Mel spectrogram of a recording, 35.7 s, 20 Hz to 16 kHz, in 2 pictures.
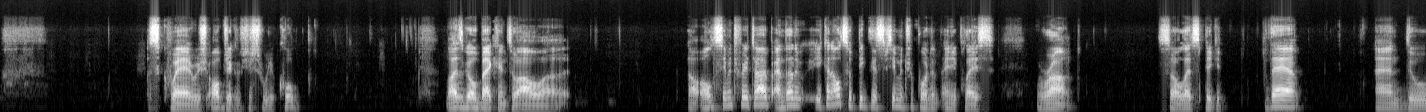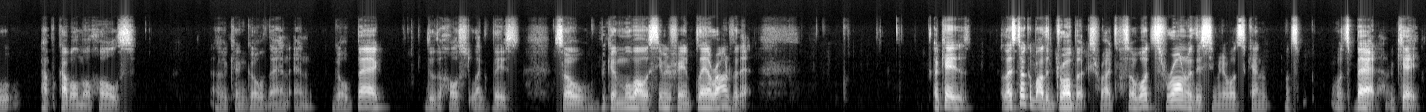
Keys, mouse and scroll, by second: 2.7 alt+click, 2.8 alt+right click, 3.0 alt+click, 4.0 s, 5.2-10.2 drag, 12.1 click, 15.3 click, 16.0 alt+middle click, 16.3 alt+right click, 16.9 alt+middle click, 18.7-21.7 drag, 21.7-23.2 drag, 23.2 alt+right click, 23.5 alt+click, 24.1 alt+right click, 24.3 alt+click, 25.1 alt+right click, 27.8 alt+right click, 28.0 alt+middle click, 28.3 alt+click.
